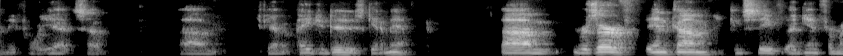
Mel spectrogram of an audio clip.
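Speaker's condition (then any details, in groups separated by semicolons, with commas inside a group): No condition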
